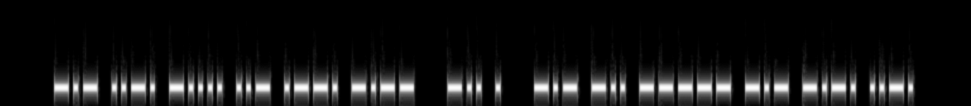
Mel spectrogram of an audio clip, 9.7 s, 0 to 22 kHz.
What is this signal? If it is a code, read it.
Morse code, heard as a keyed tone, about 25 wpm, 700 Hz. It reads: KF6UPY DE KD0KCF
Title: USA Callsign DE Callsign - 6 Characters - 25wpm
